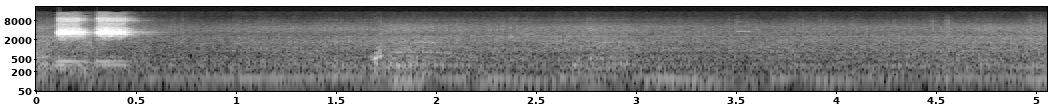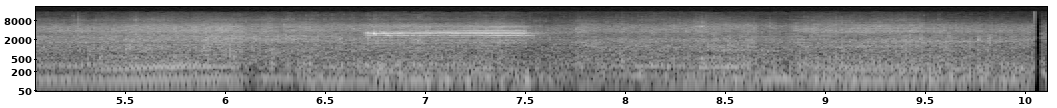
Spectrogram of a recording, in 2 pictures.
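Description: Motorcycle engine heard from the rider's seat as the bike accelerates along the road, its note rising and growing louder about five seconds in. A brief high-pitched beep comes about seven seconds in.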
